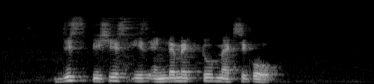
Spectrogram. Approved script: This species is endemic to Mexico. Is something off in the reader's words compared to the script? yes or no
no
